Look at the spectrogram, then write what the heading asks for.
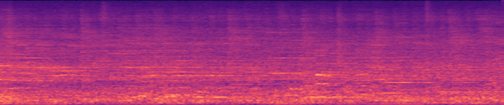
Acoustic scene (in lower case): cafe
